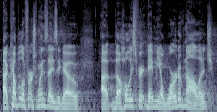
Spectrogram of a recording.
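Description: Husky-voiced male pastor, forties, lively sermon on stage, reverberant hall sound. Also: mid-range voice, brisk. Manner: animated, gesturing, many restarts. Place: large church stage.

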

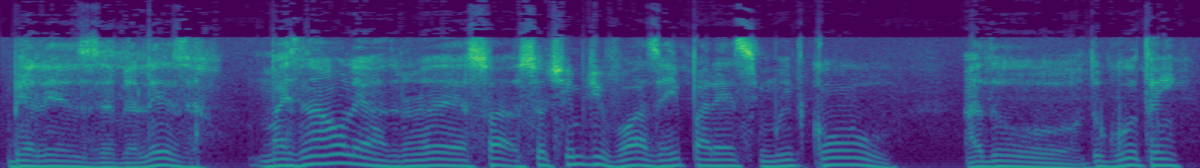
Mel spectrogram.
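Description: A man's voice: medium pitch, measured pace. A Brazilian man chatting casually as an amateur radio operator. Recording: dull narrowband radio audio with hum, noise.

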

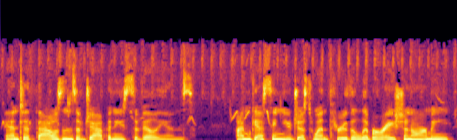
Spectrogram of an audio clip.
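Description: Woman acting calm, kindly, higher-voiced countryside woman. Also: quick pace, a little hiss or hum, close to an everyday voice. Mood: reassuring. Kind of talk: acted fan fiction audio drama.

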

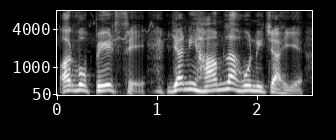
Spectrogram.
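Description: A man's voice: on the high side, big pitch swings, normal speed, a bit bright, slight background noise, voice pushed up. A man voicing a defiant, mocking tribesman in a children's storybook tale, challenging and scornful. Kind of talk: storybook character quotes.

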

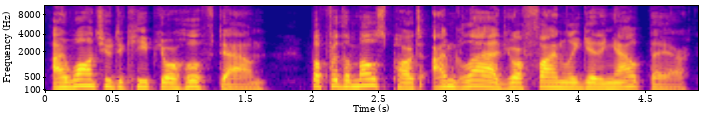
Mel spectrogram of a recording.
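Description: A gracious, kindly pony princess played by a man speaks in a raised, soft-mannered register. She is measured and regal, a calm mentor out of a storybook. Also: fairly high pitch, clean tone, voice pushed up. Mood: calm, reassuring. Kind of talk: storybook character dialogue.

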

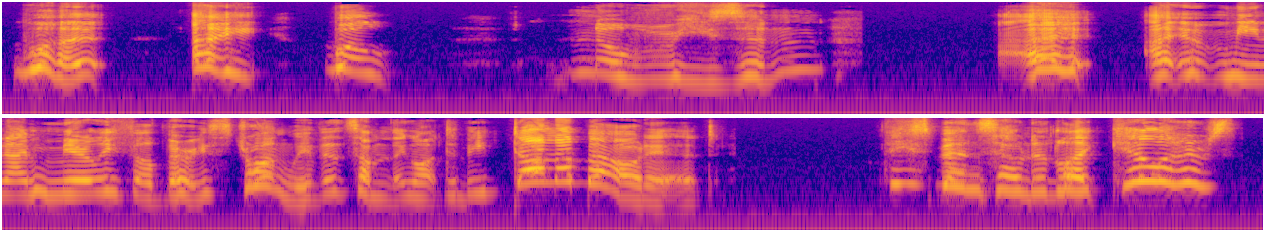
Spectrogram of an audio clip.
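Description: High-pitched, fretful, imperious woman on edge. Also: big pitch swings, no echo, exaggerated voice. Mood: flustered. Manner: dramatic, demanding, flustered and halting. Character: imperious, anxious, fretful married woman making frantic phone calls. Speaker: lead actress. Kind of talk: 1940s radio thriller acting.

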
